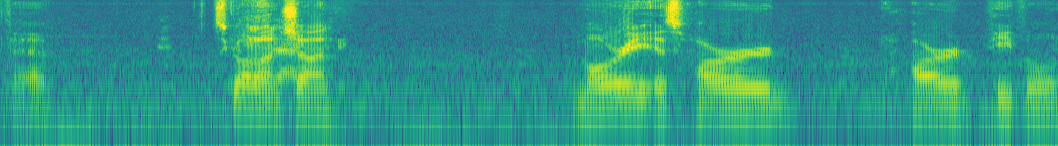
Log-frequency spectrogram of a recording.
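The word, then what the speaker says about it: Māori: Maori with a rolled R.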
